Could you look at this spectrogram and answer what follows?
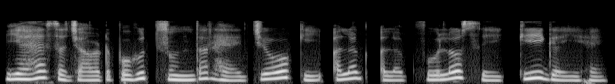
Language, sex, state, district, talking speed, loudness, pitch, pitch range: Hindi, female, Uttar Pradesh, Saharanpur, 125 wpm, -14 LUFS, 220 Hz, 195-260 Hz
